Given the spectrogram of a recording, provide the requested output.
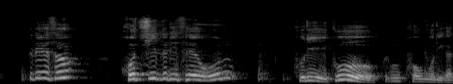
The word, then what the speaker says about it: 고구려: 그럼 고구리가 된 거예요. 고구려. 고구려라고 읽으면 안 되죠. 고구리라고 읽어야죠.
